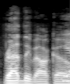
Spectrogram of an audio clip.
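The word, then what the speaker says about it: Radley Balko: Radley Balco. Yeah. Is that how I'm pronouncing it? I never knew how to pronounce it. – That's right.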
